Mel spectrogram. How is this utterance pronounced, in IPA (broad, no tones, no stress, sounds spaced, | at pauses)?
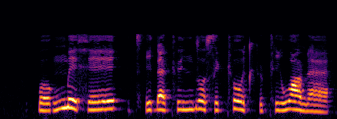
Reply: k͡p o ŋ͡m e x e | t͡sʼ i ɗ æ ʈʰ y n d o s i ʈʰ o t͡ʃʼ y ʈʰ i w ɑ ɳ æ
